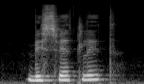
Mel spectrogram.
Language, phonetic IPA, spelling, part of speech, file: Czech, [ˈvɪsvjɛtlɪt], vysvětlit, verb, Cs-vysvětlit.ogg
- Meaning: to explain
